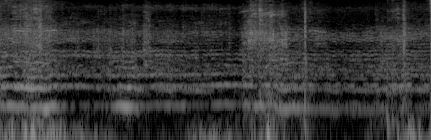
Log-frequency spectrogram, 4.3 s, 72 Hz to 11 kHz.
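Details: Honey bees gathering pollen from sunflowers in a garden on August 25th 2021: a faint, steady, low buzzing hum with a rich overtone series, broken by brief bursts of rustling noise.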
